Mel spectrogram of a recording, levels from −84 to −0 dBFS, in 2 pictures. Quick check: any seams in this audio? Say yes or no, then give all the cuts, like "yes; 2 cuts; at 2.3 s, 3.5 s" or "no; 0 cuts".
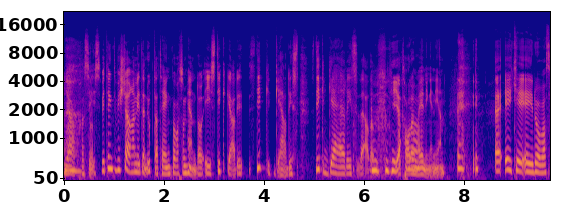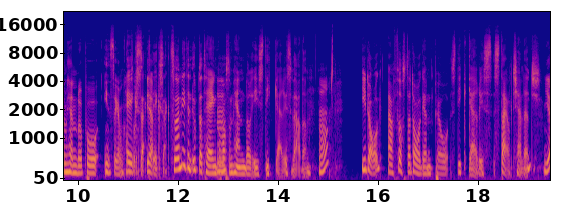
no; 0 cuts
